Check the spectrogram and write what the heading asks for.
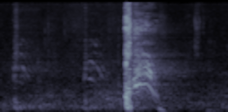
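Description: A man clears his throat once: a short, loud burst about a second and a quarter in.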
